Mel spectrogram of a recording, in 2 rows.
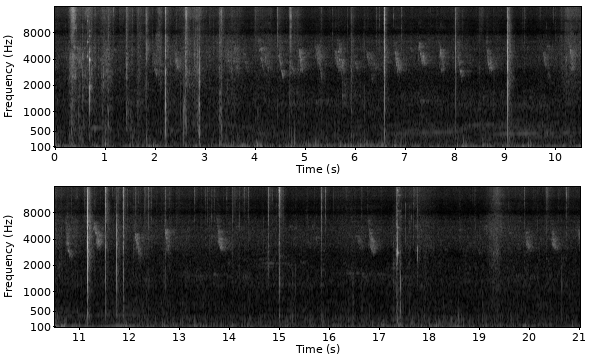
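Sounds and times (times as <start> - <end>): campfire crackling and popping: 0.0 - 21.0.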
